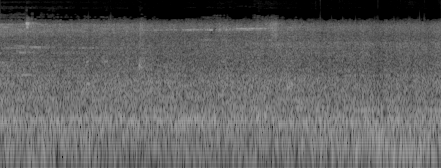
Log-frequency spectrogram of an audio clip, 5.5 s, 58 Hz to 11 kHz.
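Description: Shinano Railway 115-series electric train pulling away from a station, heard from inside the car: a steady, fairly loud run of traction motor and wheel noise as it gathers speed.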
